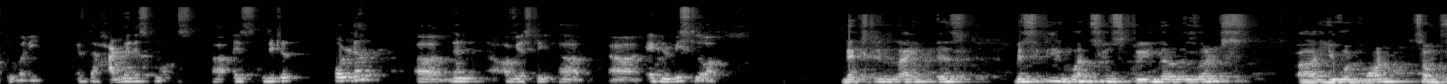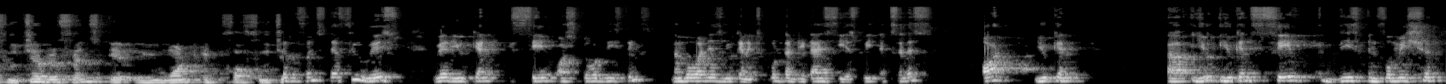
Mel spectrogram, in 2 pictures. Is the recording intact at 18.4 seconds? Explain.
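Yes, the audio at 18.4 seconds is intact, with no dropout, click, distortion or other fault audible at that moment.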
